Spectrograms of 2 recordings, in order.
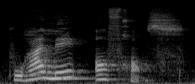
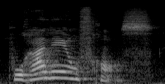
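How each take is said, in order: No difference in how they are said.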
